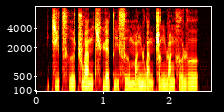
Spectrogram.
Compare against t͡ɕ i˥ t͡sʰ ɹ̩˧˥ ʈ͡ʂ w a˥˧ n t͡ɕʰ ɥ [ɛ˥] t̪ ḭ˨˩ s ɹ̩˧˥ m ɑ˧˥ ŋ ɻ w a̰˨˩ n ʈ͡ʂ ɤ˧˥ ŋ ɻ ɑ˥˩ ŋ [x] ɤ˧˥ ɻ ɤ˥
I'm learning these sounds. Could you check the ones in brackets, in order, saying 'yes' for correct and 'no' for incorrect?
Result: no, yes

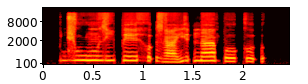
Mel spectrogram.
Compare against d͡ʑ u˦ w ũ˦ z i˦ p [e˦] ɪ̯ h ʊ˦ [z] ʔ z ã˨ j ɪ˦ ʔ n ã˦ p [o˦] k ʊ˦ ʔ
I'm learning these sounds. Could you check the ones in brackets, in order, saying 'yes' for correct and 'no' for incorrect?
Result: yes, no, yes

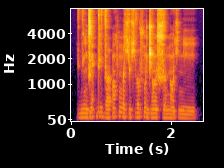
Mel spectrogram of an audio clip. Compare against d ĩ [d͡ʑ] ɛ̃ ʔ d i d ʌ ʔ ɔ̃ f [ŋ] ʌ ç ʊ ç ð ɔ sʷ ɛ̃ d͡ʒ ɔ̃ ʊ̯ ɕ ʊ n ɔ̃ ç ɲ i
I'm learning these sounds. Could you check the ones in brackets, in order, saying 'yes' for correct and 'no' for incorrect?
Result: yes, yes

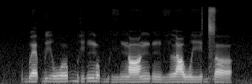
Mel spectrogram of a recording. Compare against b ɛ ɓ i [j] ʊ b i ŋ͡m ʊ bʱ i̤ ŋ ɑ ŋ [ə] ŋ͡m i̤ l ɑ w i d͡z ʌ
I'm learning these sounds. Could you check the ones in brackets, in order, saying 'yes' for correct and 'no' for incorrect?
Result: no, no

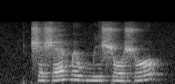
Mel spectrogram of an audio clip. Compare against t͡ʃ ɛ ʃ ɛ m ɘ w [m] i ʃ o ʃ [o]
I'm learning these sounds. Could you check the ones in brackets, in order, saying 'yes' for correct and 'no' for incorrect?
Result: yes, yes

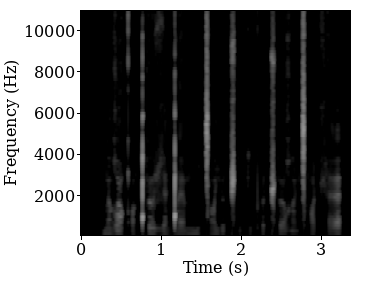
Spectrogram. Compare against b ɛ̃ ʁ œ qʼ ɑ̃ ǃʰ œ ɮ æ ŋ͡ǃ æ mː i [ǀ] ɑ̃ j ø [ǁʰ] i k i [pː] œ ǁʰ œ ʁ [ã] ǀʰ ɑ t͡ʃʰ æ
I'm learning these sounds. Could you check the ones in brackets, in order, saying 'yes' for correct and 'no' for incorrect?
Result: yes, yes, no, no

